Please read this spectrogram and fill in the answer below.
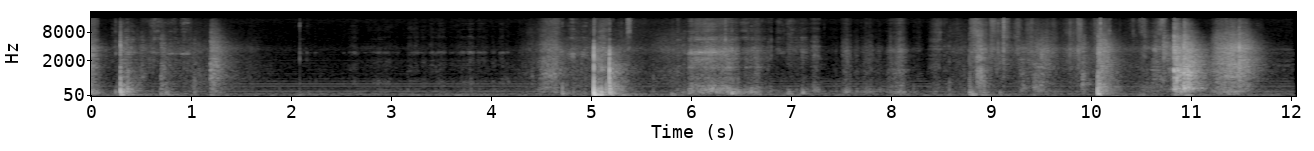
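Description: Wooden picture-frame moulding and a glue bottle handled on a plywood workbench during a frame glue-up: a sharp knock about five seconds in, then softer taps and rubs of wood on wood.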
